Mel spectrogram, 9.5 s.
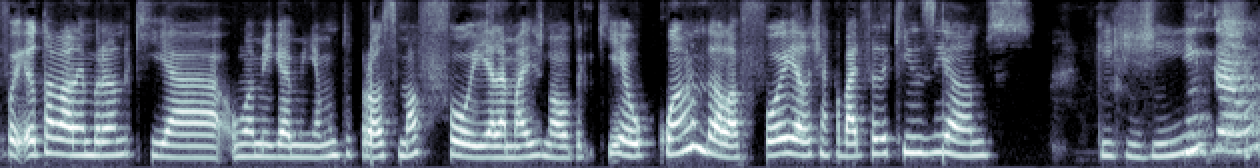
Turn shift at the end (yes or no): no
